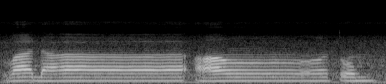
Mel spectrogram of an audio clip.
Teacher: نون ساکن کے بعد حروف اخفا میں سے تا آ رہا ہے تو یہاں ہم نون ساکن کی آواز کو چھپائیں گے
